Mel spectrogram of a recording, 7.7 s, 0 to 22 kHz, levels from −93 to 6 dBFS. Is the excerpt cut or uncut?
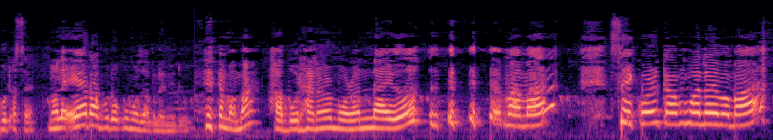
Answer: uncut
